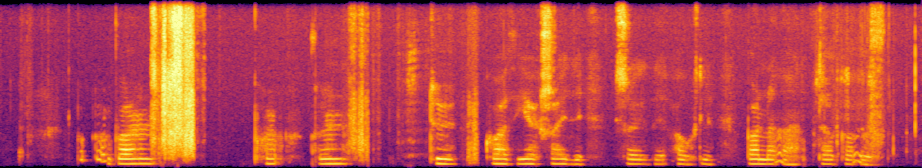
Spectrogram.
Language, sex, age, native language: Icelandic, male, 18-19, Icelandic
